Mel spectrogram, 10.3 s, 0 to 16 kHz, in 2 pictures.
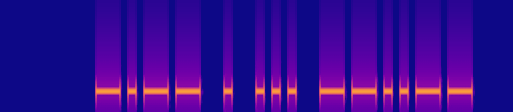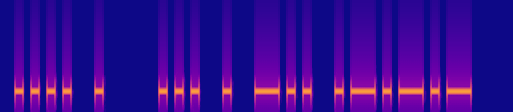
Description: Morse code, heard as a keyed tone, about 15 wpm, 700 Hz. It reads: YES, HE SED.
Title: Sentences from Top 500 Words and Abbreviations 15wpm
